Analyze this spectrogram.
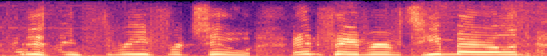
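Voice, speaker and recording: A man shouts loudly in an excited tone over noticeable background noise. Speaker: esports play-by-play caster. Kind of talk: live commentary. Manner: loud, yelling; fast, excited.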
